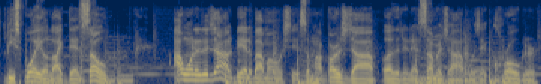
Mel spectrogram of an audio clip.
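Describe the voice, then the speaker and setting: A man's voice: fairly low pitch, brisk. An American man in his forties telling stories in a casual, slangy, profane way as a podcast co-host. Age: 40s. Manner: profane, slangy, animated retelling. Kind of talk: casual storytelling chat. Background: music.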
